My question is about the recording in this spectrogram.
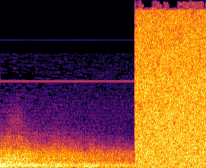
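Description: Low rumbling noise from a jet fighter's crash fireball in old video footage. About a second and a half in, it cuts abruptly to loud, even TV static hiss.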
